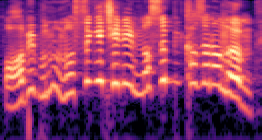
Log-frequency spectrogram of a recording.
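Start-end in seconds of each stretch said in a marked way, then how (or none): none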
